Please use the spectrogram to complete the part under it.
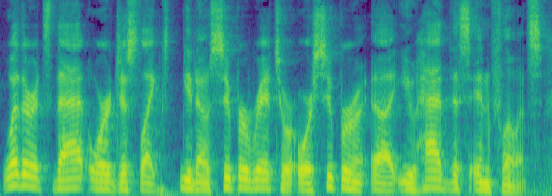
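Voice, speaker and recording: Blunt, swearing Virginian podcast host. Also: male voice, mid-range voice, moderate pace. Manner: blunt, swears, poses questions. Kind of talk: casual chat.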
